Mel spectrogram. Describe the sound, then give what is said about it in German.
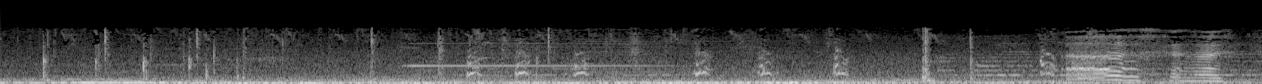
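A dog left behind at a villa barks repeatedly and yips, with whimpering whines toward the end, over a steady low background rumble. “Haben Sie gedacht, ich lasse Ihren Hund verhungern?”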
